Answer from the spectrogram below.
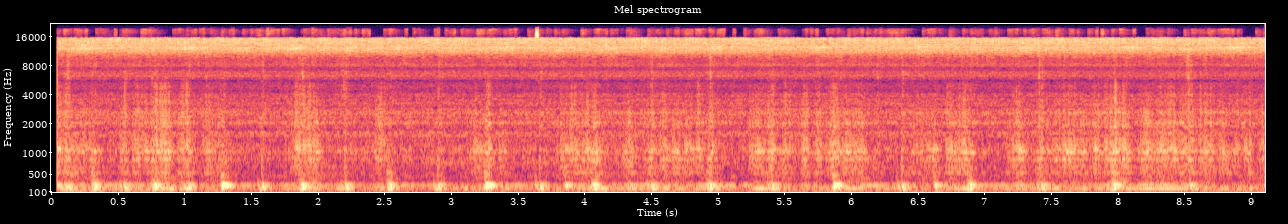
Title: Prusa MK3S+ - Y-axis/bed rattle / noise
